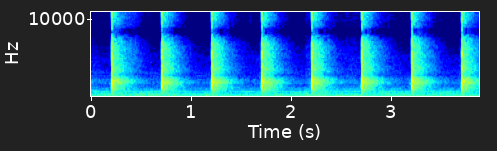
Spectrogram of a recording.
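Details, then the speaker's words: Focused (not radial) shockwave therapy applicator fired on the presenter's hand at minimum intensity, frequency 120, 1500 shots selected: sharp, evenly spaced clicks at about 120 per minute over a steady hum. "आप देख रहे हैं counter चल रहा है। 23 shot 24 25 इस तरीके से काउंट हो रहा है।"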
